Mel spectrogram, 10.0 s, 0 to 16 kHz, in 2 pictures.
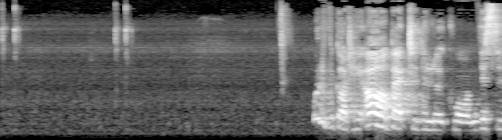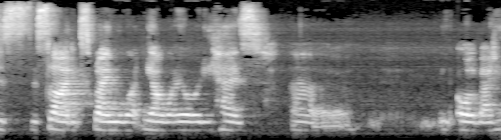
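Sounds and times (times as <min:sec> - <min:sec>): faint computer clicks: 0:00.0 - 0:01.4.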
